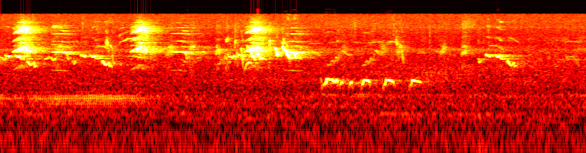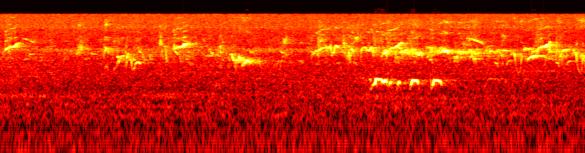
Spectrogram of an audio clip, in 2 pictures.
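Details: Two short rolling coo phrases from a local zebra dove, its long "kuk" in the 'irama lelah' rhythm, spaced about six seconds apart beneath constant high-pitched chirps and twitters from other birds.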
